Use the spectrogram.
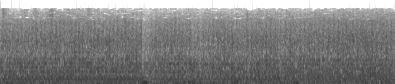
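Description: A loud, steady drone of helicopters tracking a bear, with rhythmic rotor chopping and low engine rumble, continuous throughout as they pass overhead, with no voices.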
